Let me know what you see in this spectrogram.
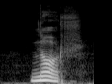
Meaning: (noun) north; one of the four major compass points; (adverb) north; northward
- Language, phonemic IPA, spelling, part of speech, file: Swedish, /nɔrː/, norr, noun / adverb, Sv-norr.ogg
